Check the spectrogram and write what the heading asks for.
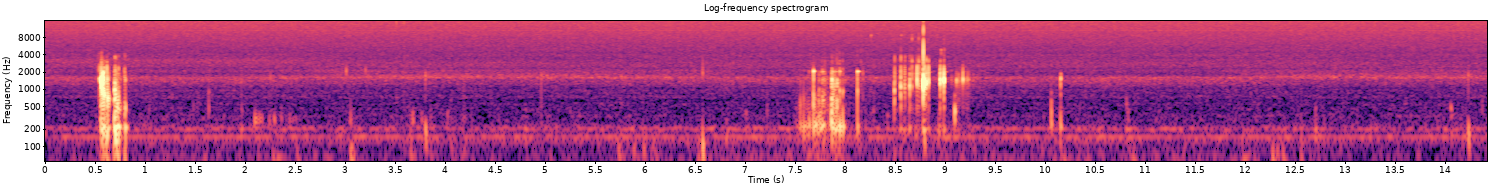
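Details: Morning after a heavy dinner, bloating gone, replaced by a deep, achy, hollow hunger; growling began about twenty minutes later: a few short gurgling rumbles over a steady low hum; stomach growling (borborygmi).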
